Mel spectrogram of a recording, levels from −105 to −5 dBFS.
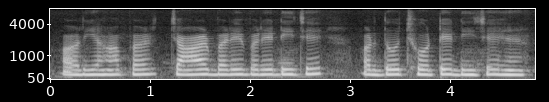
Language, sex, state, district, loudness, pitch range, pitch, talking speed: Hindi, female, Bihar, Araria, -25 LUFS, 200-210 Hz, 205 Hz, 135 wpm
